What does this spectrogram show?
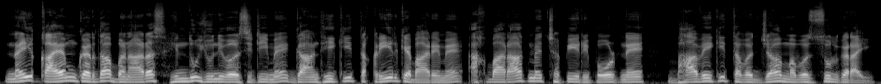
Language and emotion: Urdu, neutral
